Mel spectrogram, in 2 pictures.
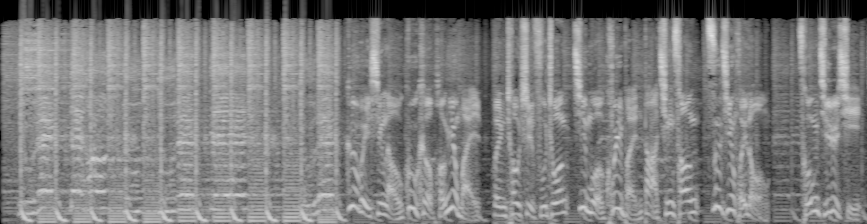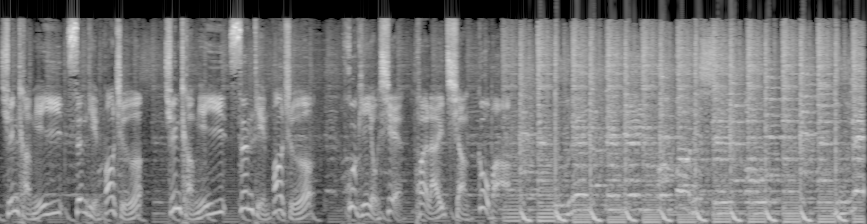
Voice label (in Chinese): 促销 服装清仓男 激情浑厚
